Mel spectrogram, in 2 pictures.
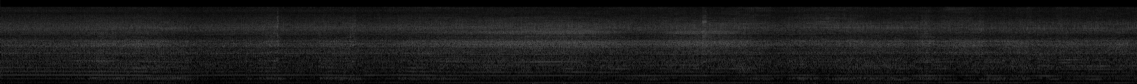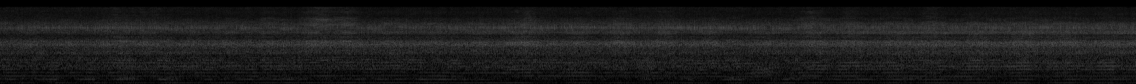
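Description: Angle grinder running steadily with a steady motor whine while its grinding disc works the steel edge of a cleaver blade, with a hiss of grinding.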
